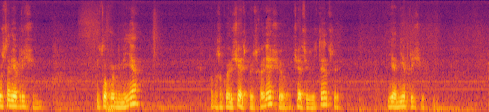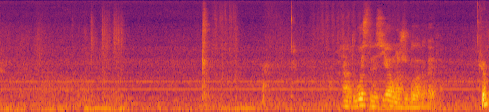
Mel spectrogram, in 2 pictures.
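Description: An older man speaks calmly and with animation, close to a microphone.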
